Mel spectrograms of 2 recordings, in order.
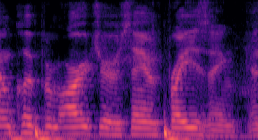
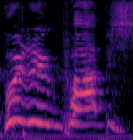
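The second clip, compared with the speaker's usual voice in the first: high, drawn-out comedian impression; hammed-up celebrity impression; Bill Cosby; 13 semitones higher, 5 dB quieter, much slower than usual. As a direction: pitch it way up and stretch the words. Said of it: "I'm still Cosbying".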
